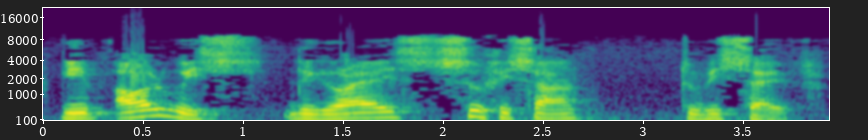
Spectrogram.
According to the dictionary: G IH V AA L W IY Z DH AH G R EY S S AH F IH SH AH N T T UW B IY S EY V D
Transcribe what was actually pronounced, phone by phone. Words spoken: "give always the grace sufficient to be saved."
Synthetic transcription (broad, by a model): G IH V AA L W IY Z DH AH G R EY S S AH F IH S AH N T T UW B IY S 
